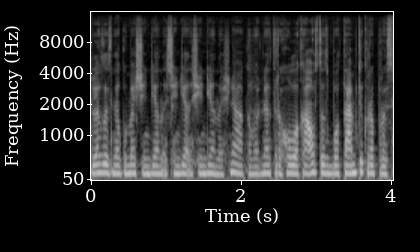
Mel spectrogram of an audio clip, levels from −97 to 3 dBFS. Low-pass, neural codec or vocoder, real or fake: 14.4 kHz; none; real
